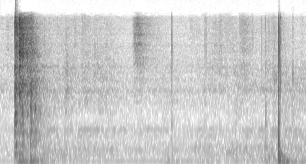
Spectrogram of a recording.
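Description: A single loud knock about a tenth of a second in, followed by a few faint small clicks.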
